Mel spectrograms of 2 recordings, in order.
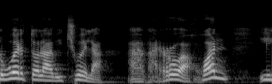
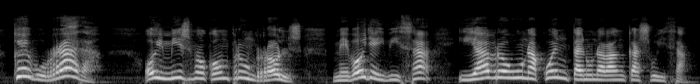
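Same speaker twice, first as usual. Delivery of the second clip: louder, higher, gleeful at sudden riches; excited mother; 3 semitones higher, 7 dB louder than usual. Acted. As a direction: burst out greedy with joy. Mother thrilled by gold.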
